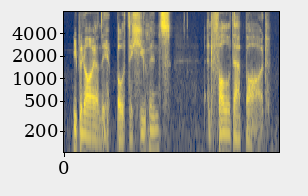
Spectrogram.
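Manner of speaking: whispering. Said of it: "I'm whispering to her".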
